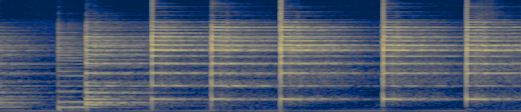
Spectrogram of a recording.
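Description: A DemonFX Reverb & Delay pedal on its plate reverb setting colours a series of distorted electric guitar chords, each struck about once a second and ringing out with a bright, shimmering plate tail that fades before the next strum.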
